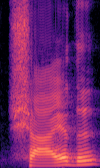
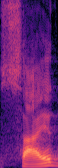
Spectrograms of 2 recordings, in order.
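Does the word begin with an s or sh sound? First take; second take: sh; s. First: The word begins with a sh sound. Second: The word begins with a plain s sound. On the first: The speaker calls it right. "वास्तविक उच्चारण है" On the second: The speaker calls it wrong. "शा के स्थान पर सा"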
